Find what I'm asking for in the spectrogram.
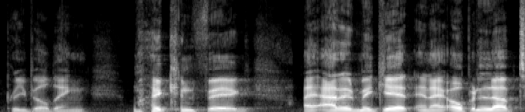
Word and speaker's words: Magit: there's this package called Magit or Magit. Like everyone debates how to pronounce it, but it's like kind of like magic, but with the T at the end for Git.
